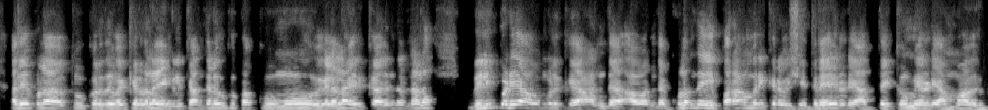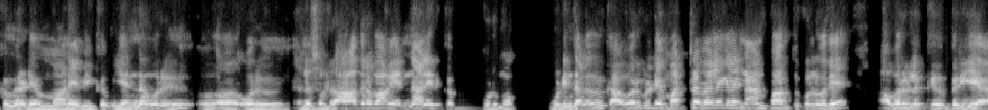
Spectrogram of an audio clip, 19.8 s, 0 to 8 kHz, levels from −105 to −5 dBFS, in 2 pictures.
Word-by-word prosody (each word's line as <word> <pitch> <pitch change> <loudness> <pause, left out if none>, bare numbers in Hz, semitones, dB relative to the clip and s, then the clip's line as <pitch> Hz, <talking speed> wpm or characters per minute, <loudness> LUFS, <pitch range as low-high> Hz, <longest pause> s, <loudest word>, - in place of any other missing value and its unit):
அதேபோல - - +3 0.3
தூக்குறது, 165 -2 -1
வைக்கிறது 155 +1 0
எல்லாம் 170 -1 +4
எங்களுக்கு 155 0 -2
அந்த 145 - -13
அளவுக்கு 175 0 -1
பக்குவமோ 165 +1 -2 0.3
இதுலெல்லாம் 165 +2 +3
இருக்காதுன்றதுனால 165 +2 0 0.5
வெளிப்படையா 225 +3 +2
அவங்களுக்கு 170 -2 -4 0.2
அந்த 145 +2 -5 0.4
அந்த 135 - -2
குழந்தையை 210 0 +2
பராமரிக்கிற 185 +1 -1
விஷயத்திலே 135 +1 -1
என்னுடைய 150 -4 -1
அத்தைக்கும் 160 +6 -2
என்னுடைய 135 -2 +3
அம்மாவிற்கும், 145 +1 -1
என்னுடைய 125 -2 +2 0.2
மனைவிக்கும் 125 +2 0 0.2
என்ன 145 +5 -1 0.2
ஒரு 130 -3 -2 0.4
ஒ - - -2 0.2
அ - - +4 0.2
ஒரு 115 -1 +2 0.4
என்ன 130 +1 +2
சொல்றது? 115 -2 0
ஆதரவாக 175 0 -1
என்னால் 160 -1 0
இருக்கக்கூடுமோ 120 -4 -7 0.4
முடிந்த 165 +3 +1
அளவுக்கு 195 -2 -3
அவர்களுடைய 190 -1 0
மற்ற 155 +6 -6
வேலைகளை 210 +1 0
நான் 175 +1 -4
பார்த்துக் 180 +2 -3
கொள்வதே 145 -1 +2 0.5
அவர்களுக்கு 165 -2 -1 0.2
பெரிய 150 +3 +2
160 Hz, 130 wpm, -23 LUFS, 140-175 Hz, 0.5 s, எல்லாம்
